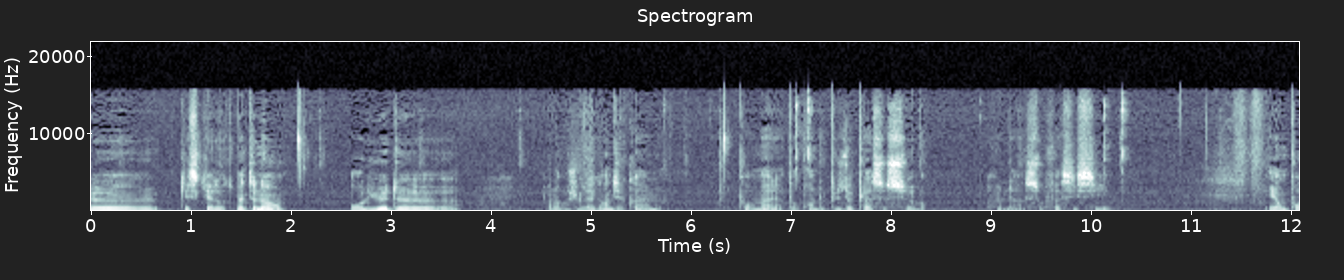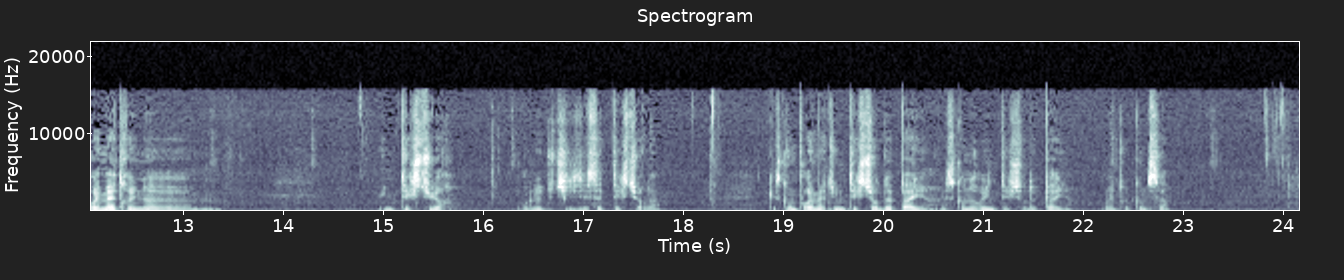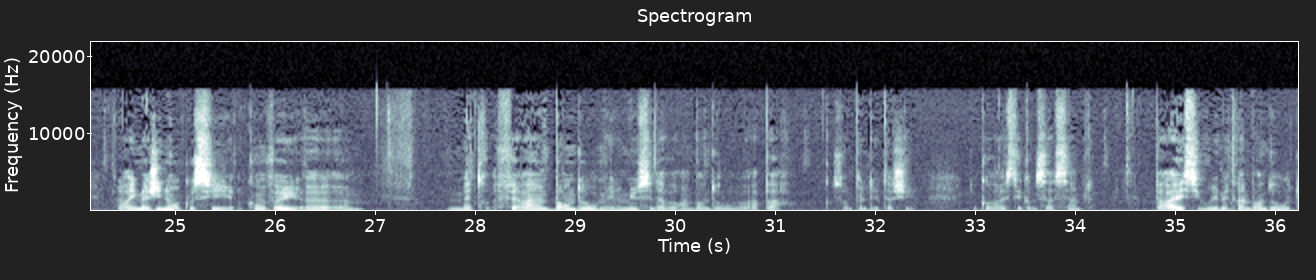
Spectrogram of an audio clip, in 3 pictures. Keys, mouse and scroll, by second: 0.3-0.8 scroll up 3, 1.4-2.2 scroll down 3, 6.0 s, 8.4 g, 15.8 middle click, 28.3 shift+middle click, 33.5 shift+middle click, 35.1-36.2 scroll up 1.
